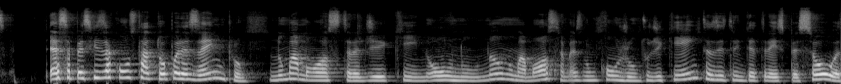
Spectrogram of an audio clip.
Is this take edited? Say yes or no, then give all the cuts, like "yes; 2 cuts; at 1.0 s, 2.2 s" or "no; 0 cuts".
no; 0 cuts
